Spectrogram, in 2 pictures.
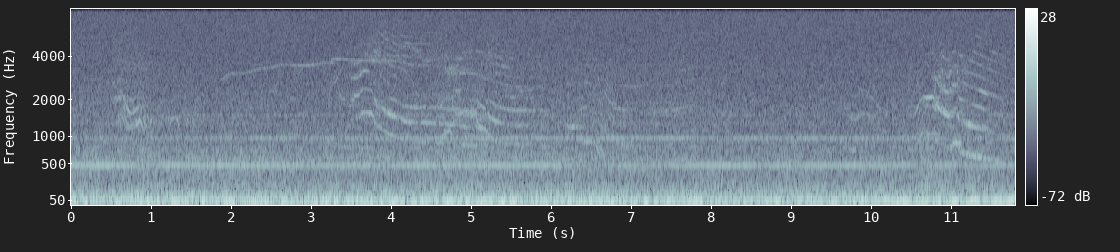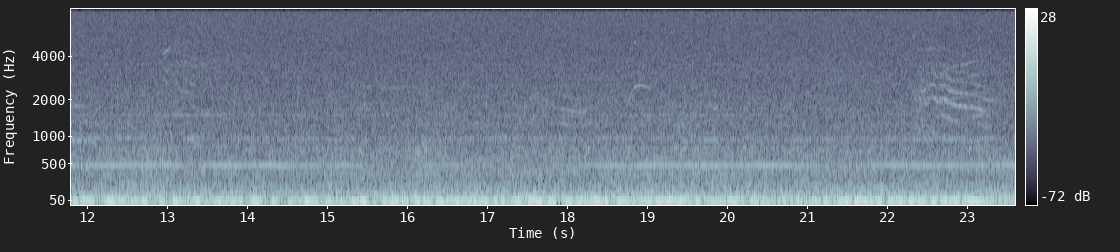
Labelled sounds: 0.5	1.0	killer whale, Bigg's (transient), 1.2 to 2.3 kHz
1.9	5.7	killer whale, Bigg's (transient), 0.99 to 5.0 kHz
10.7	11.7	killer whale, Bigg's (transient), 1.1 to 4.4 kHz
17.9	19.1	killer whale, Bigg's (transient), 1.6 to 2.6 kHz
22.4	23.3	killer whale, Bigg's (transient), 1.3 to 3.8 kHz

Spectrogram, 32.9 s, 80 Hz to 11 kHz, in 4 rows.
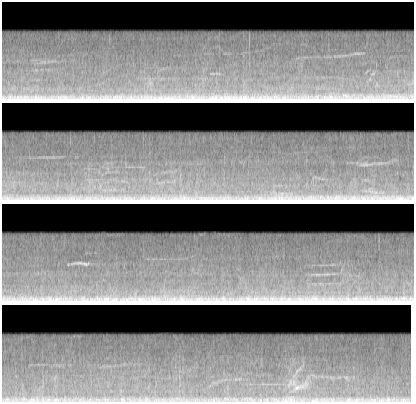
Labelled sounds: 0.2	1.2	killer whale, 2.5 to 5.4 kHz
2.6	3.4	killer whale, 1.5 to 3.7 kHz
3.9	4.4	killer whale, 1.6 to 3.6 kHz
6.2	7.6	killer whale, 1.6 to 6.1 kHz
7.9	8.5	killer whale, 0.91 to 3.7 kHz
8.7	9.7	killer whale, 4.8 to 7.1 kHz
14.3	14.8	killer whale, 1.8 to 3.4 kHz
15.1	16.2	killer whale, 0.87 to 6.1 kHz
17.7	18.4	killer whale, 3.2 to 5.6 kHz
19.2	20.9	killer whale, 3.2 to 8.0 kHz
22.5	23.7	killer whale, 1.8 to 4.5 kHz
25.2	26.0	killer whale, 0.74 to 5.2 kHz
26.5	27.6	killer whale, 3.3 to 5.1 kHz
28.8	29.6	killer whale, 1.7 to 3.5 kHz

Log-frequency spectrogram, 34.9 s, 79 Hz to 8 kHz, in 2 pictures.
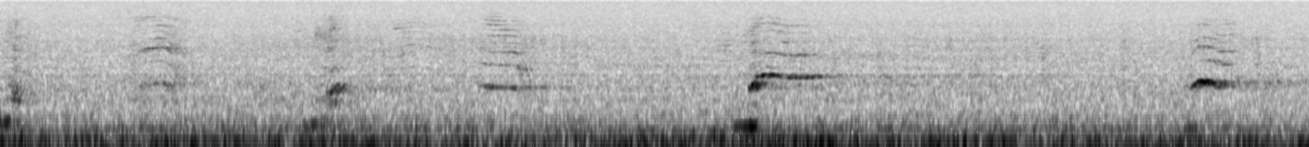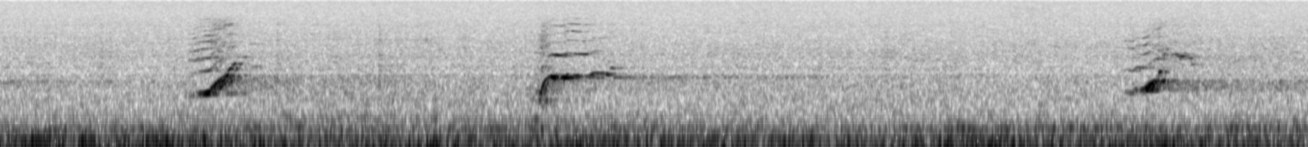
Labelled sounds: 1.7	2.3	humpback whale, 1.5 to 4.7 kHz
6.4	7.1	humpback whale, 0.80 to 5.2 kHz
10.0	10.8	humpback whale, 1.3 to 3.9 kHz
16.0	16.5	humpback whale, 0.99 to 2.8 kHz
20.0	20.7	humpback whale, 0.80 to 2.3 kHz
24.7	25.7	humpback whale, 0.80 to 3.0 kHz
32.4	33.5	humpback whale, 0.83 to 1.5 kHz

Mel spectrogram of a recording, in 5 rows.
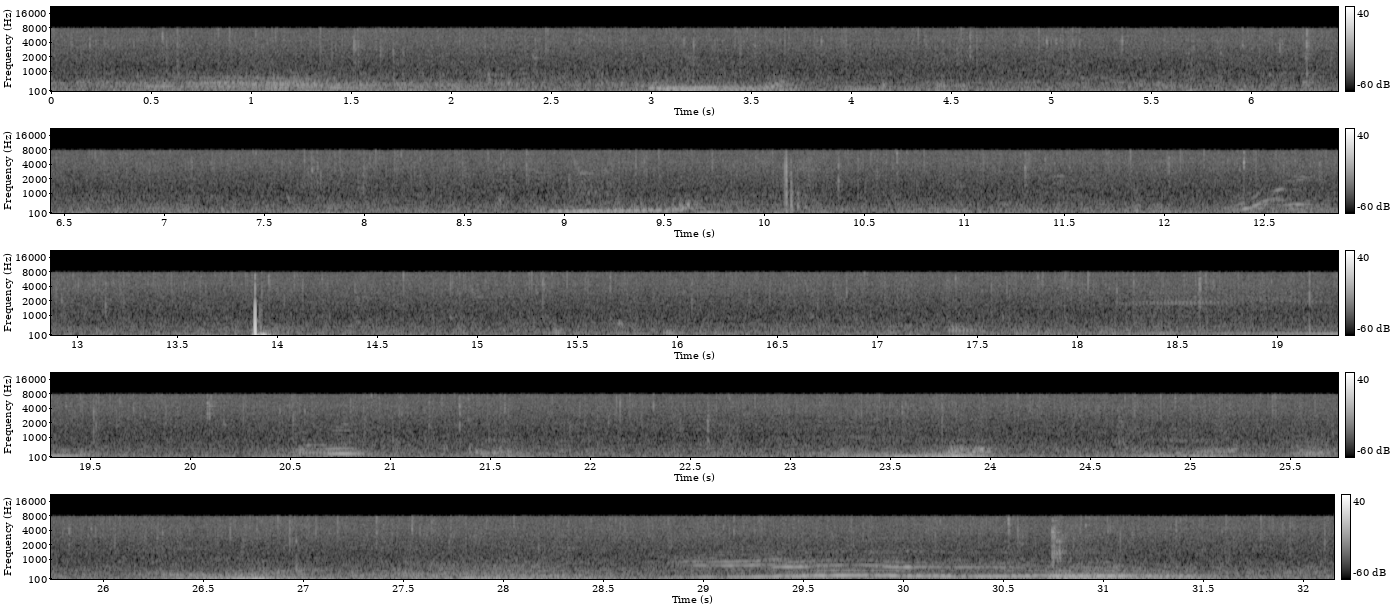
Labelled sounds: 18.3	18.7	humpback whale, 1.6 to 2.0 kHz
28.8	29.5	humpback whale, 0.78 to 1.0 kHz

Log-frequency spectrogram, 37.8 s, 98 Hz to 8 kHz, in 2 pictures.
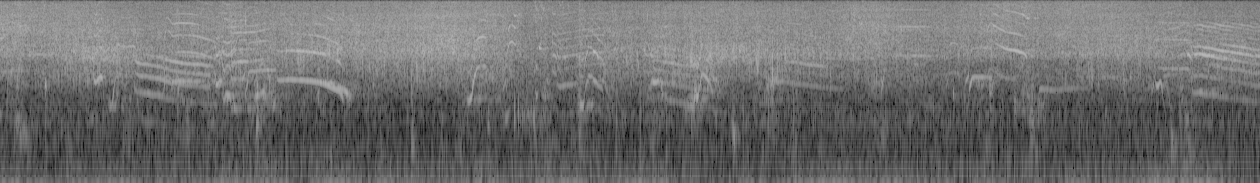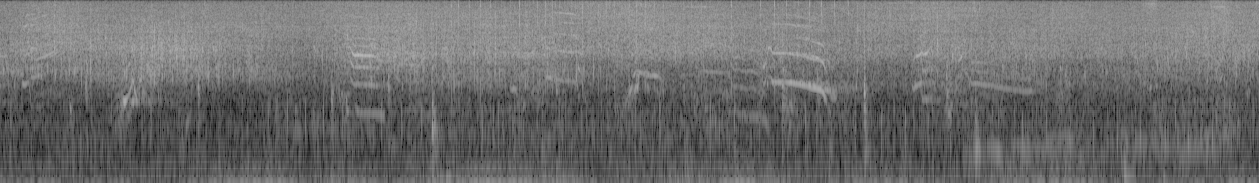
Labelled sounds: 0.0	5.3	killer whale, southern Alaska resident, 0.21 to 8.0 kHz
7.0	9.2	killer whale, southern Alaska resident, 0.38 to 6.7 kHz
9.8	10.8	killer whale, southern Alaska resident, 0.32 to 2.5 kHz
11.5	12.7	killer whale, southern Alaska resident, 0.69 to 5.1 kHz
13.4	14.0	killer whale, southern Alaska resident, 1.7 to 6.7 kHz
14.4	16.9	killer whale, southern Alaska resident, 0.38 to 8.0 kHz
17.2	19.0	killer whale, southern Alaska resident, 0.43 to 8.0 kHz
19.3	19.8	killer whale, southern Alaska resident, 0.90 to 7.1 kHz
20.7	21.0	killer whale, southern Alaska resident, 0.30 to 1.9 kHz
24.1	24.7	killer whale, southern Alaska resident, 0.30 to 5.7 kHz
26.4	26.7	killer whale, southern Alaska resident, 0.64 to 2.0 kHz
27.1	27.7	killer whale, southern Alaska resident, 0.85 to 8.0 kHz
28.3	28.9	killer whale, southern Alaska resident, 0.64 to 1.8 kHz
29.4	31.5	killer whale, southern Alaska resident, 0.30 to 5.9 kHz
32.6	34.4	killer whale, southern Alaska resident, 0.47 to 5.3 kHz

